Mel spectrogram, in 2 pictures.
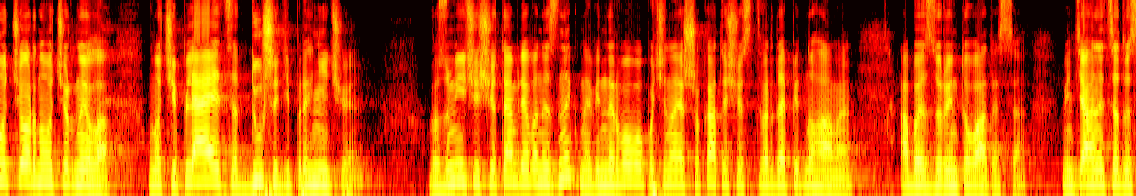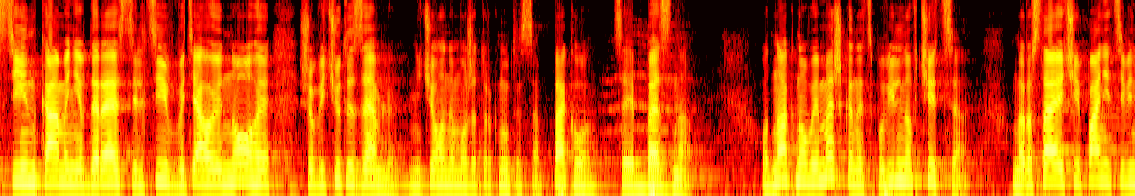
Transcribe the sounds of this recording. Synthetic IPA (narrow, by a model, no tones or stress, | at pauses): ɔt͡ʃɔrnɔɦɔt͡ʃɔrnɪlˠɐʋɔnɔt͡ʃɪplʲajet͡sʲːɐd̪uʃedʲipɾɪɦnʲit͡ʃʊjɛ̰ | rɔzʊmʲijʊt͡ʃɪʃt͡ʃɔt̪ɛmɾʲɐʋɔnɪznɪknɛʋʲinːerʋɔʋɔpɔt͡ʃɪnɑjɛʃʊkɑt̪ɪʃt͡ʃɔsʲt̪ʋerd̪ɛpʲid̪nɔɦɑmɪ | ɐ̰bɪzɔɾʲijnt̪ʊʋɑt̪ɪsʲɐ̰ | ʋʲintʲaɦnet͡sʲːɐd̪ɔsʲtʲinkɑmenʲiwd̪eɾɛwsʲtʲilʲt͡sʲiwʋɪtʲaɦʊjɛnɔɦɪʃt͡ʃɔbʋʲid̪̚t͡ʃut̪ɪzɛmlʲʊnʲit͡ʃɔɦɔnɛmɔʒɛt̪ɔɾknut̪ɪsʲɐ̰pɛklˠɔt̪sɛjɛbɛznɐ̰ | ɔd̪nɑknɔʋɪjmɛʃkɐnet͡sʲpɔʋʲilʲnɔwt͡ʃɪt͡sʲːɐ̰ | nɐɾɔst̪ɑjʊt͡ʃɪjpɑnʲit͡sʲiʋʲi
